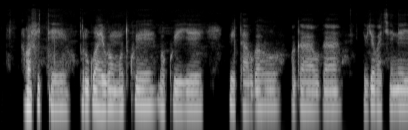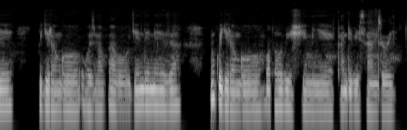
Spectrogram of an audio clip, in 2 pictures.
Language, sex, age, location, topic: Kinyarwanda, male, 25-35, Huye, health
